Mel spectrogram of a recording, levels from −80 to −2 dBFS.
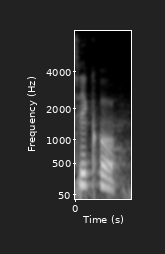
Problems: constant background noise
